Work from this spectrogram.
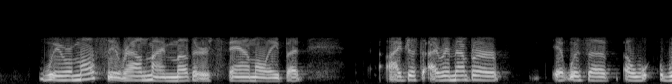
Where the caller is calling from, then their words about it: Terrell, Texas, United States; I'm calling from Terrell, Texas.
